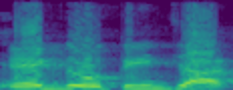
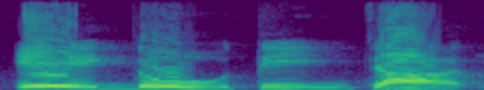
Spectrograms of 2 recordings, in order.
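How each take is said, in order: First: The counting is at twice the speed. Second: The counting is at a slower, single pace. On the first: "अब double क्या होगा? डबल देखो" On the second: "एक गुण देखो ये है"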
